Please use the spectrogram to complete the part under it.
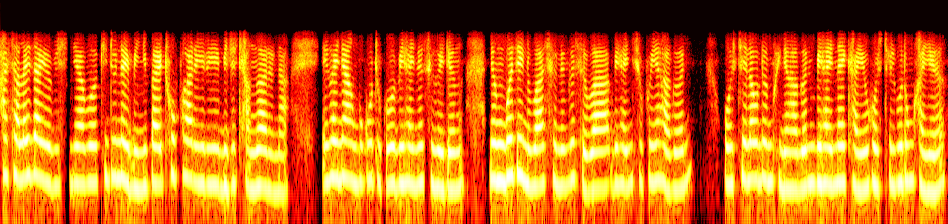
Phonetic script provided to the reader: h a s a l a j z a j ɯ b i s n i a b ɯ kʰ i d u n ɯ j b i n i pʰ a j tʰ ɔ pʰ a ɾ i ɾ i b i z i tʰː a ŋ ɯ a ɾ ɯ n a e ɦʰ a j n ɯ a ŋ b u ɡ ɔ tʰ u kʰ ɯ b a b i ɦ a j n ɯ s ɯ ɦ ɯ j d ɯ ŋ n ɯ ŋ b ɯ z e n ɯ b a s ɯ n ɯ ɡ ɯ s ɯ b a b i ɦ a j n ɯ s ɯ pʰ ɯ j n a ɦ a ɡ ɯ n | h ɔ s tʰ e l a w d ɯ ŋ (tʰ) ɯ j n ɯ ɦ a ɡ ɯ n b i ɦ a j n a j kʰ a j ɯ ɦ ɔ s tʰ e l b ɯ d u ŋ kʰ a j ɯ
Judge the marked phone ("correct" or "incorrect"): incorrect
